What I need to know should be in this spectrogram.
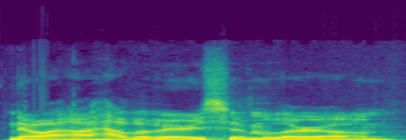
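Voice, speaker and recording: Young guy hosting a podcast, mid pitch, gravelly, stumbles and repeats words a lot. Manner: halting, repeats words, self-questioning. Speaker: podcast host. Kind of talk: casual interview chat.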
